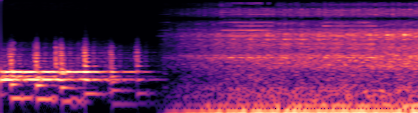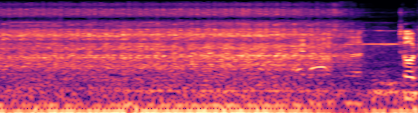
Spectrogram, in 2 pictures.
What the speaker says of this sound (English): The tow truck.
